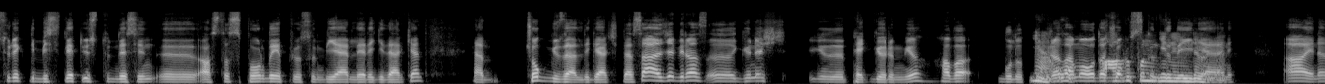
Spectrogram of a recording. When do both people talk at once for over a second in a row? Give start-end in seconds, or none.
10.3-12.3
